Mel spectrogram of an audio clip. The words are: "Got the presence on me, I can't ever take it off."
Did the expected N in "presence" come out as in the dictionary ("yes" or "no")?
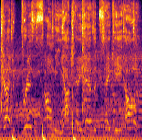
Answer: no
